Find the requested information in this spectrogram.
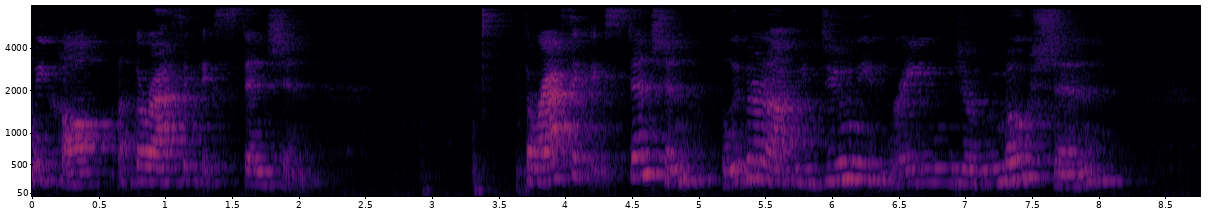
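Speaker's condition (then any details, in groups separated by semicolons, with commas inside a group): No condition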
